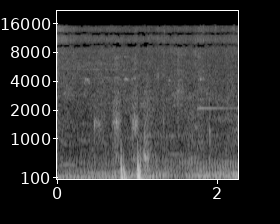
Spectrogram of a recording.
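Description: Two dull thumps about a second in, a fraction of a second apart, over low street background noise.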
